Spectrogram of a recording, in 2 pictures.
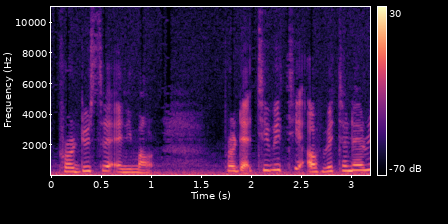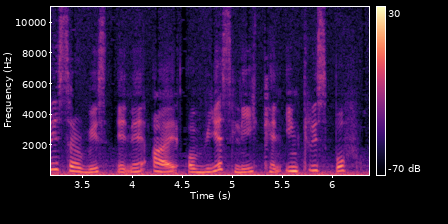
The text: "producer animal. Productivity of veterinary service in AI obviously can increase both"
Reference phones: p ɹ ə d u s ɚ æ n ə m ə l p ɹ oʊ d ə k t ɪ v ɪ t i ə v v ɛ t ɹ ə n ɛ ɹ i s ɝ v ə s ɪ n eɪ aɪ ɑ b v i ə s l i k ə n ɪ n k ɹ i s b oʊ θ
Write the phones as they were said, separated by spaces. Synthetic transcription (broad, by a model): p ɹ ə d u s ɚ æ n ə m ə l p ɹ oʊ d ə k t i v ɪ t i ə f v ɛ t ə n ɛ ɹ i s ɝ v ə s ɪ n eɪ aɪ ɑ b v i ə s l i k ə n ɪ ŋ k ɹ i s b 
